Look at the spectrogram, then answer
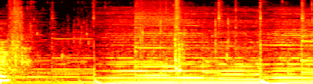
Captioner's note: sound of splashing water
